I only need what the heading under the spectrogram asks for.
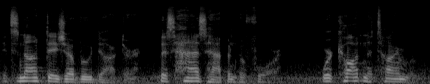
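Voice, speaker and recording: An actor playing an earnest, determined investigator in scripted video game dialogue. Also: male voice, medium pitch, normal speed, a little hiss or hum, lightly acted. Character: earnest, determined male investigator caught in a time loop.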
